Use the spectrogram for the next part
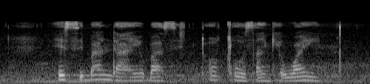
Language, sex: Xhosa, female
